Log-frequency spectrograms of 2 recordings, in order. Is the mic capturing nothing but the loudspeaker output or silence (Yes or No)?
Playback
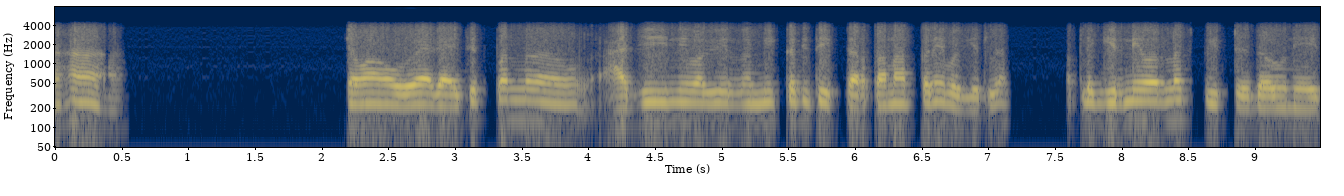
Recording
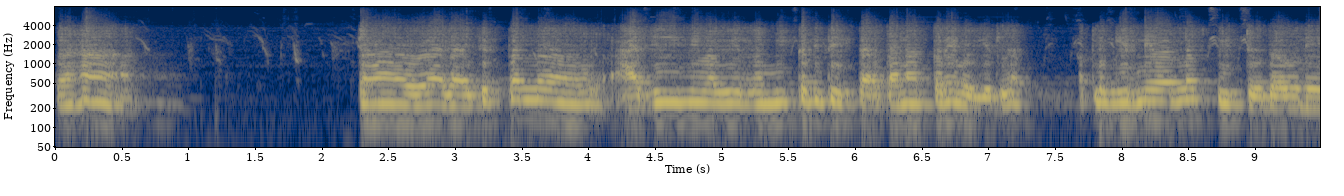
Yes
